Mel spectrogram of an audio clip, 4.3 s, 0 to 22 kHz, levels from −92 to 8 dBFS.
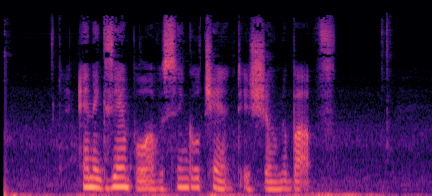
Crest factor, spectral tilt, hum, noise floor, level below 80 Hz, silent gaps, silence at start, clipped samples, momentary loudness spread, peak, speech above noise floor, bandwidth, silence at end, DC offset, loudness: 18 dB; -5 dB/octave; none; -48 dBFS; -42 dBFS; none; 0.05 s; under 0.1%; 13 LU; -4 dBFS; 27 dB; 16 kHz; 0.45 s; under 0.1%; -21 LUFS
